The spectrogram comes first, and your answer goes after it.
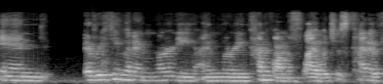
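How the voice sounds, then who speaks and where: A woman speaks over noticeable background noise. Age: 40s. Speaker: online fitness coach. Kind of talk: interview. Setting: video call.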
